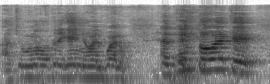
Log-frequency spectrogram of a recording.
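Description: A man telling his testimony as a preacher, lively and emphatic, with frequent fillers. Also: high voice, a little fast. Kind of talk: storytelling testimony. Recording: roomy sound from far off.

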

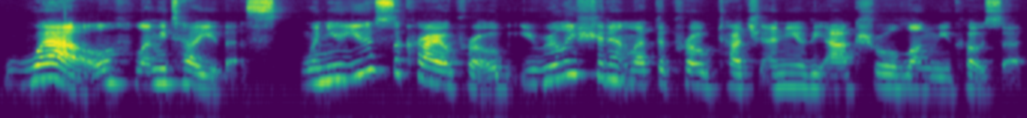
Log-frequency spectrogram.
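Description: A woman's voice: medium pitch, very animated, moderate pace, fairly bright tone. A woman podcast host, a lung doctor, telling a case story in a conversational, emphatic way with sarcastic asides.

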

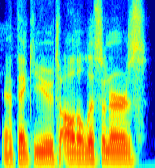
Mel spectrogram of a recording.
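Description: A man's voice: medium pitch, fairly even intonation, normal speed, a little mellow, clean tone, no room sound. A man hosting a sports podcast, joking and playfully exaggerating his complaints in a friendly way. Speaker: podcast host. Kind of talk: casual sports podcast chat.

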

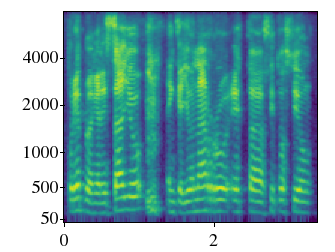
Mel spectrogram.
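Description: Man, Cuban–Puerto Rican accent, dark voice, slightly raised pitch, hesitant academic panelist, dull lo-fi sound. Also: fairly even intonation, normal speed. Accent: mix of Puerto Rican and Cuban Spanish. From Cuba. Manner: hesitant, many filler sounds. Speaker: scholar on a panel. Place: lives in Miami.

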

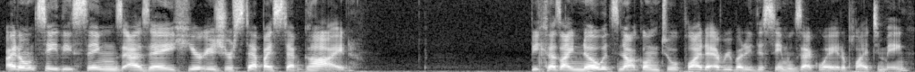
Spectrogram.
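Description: A woman in her twenties hosts a solo podcast, offering casual advice in an earnest, reflective way into her microphone. Her voice is deep yet a bit bright, and she talks fast by habit.

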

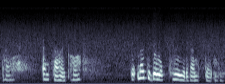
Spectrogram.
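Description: An actress with a somewhat high but dark-toned, natural voice plays a fretful young mother torn by guilt in an old-time radio soap opera, speaking at normal speed. She sounds hesitant and pleading, anxious and wistful. The lo-fi vintage broadcast recording carries a steady hiss.

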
